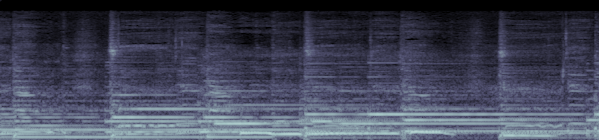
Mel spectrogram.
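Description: Slow band music: electric and acoustic guitars playing, with sustained, wordless singing. New guitar notes are plucked about once a second under the held voices.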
